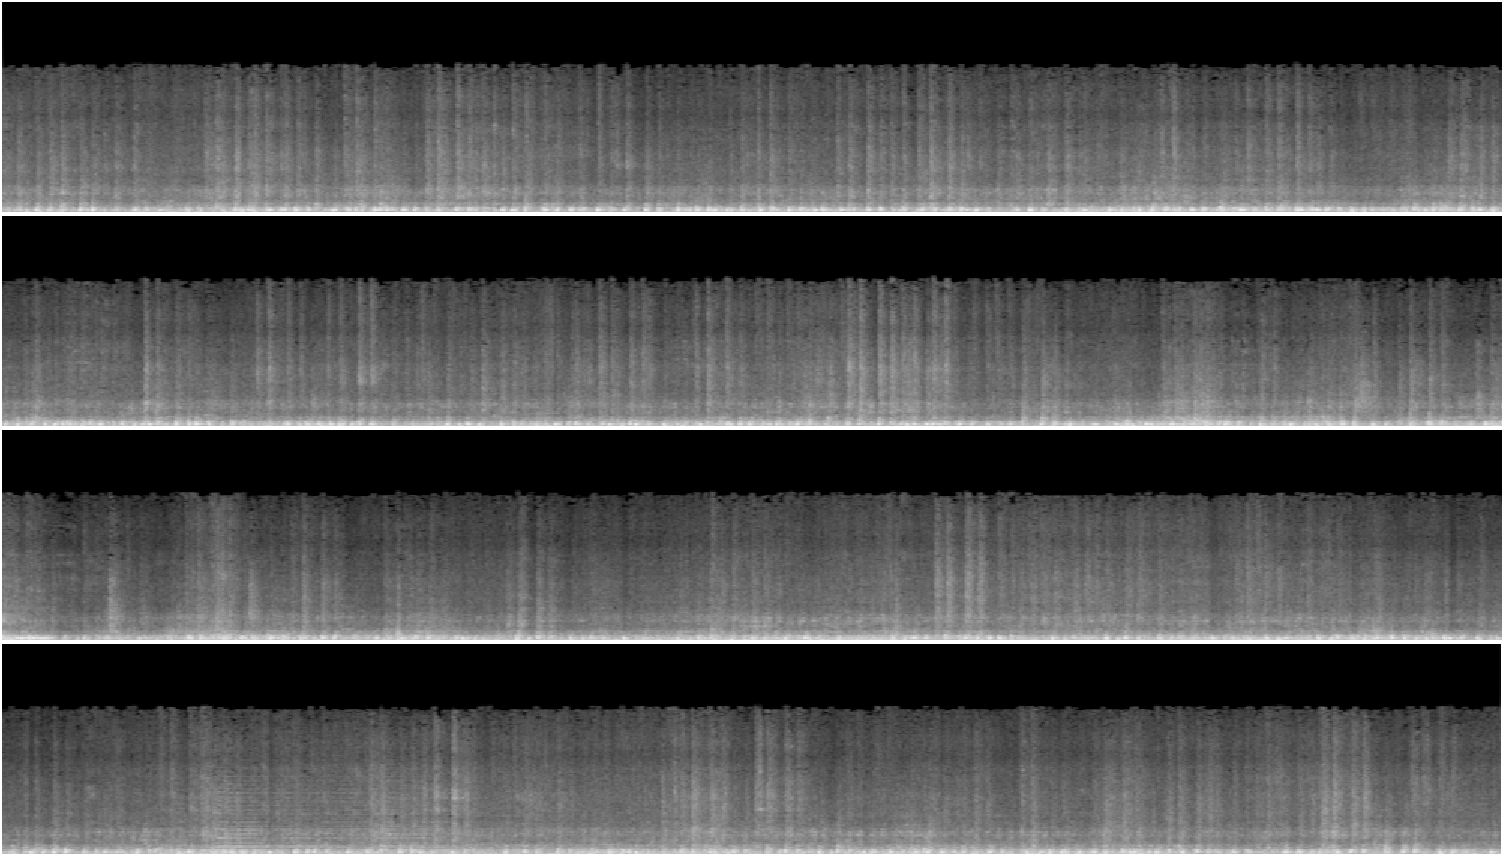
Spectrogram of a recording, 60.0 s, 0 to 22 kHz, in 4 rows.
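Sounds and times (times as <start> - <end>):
train wheels clicking over rail joints: 0.0 - 59.9
track rumble: 34.6 - 56.8.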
